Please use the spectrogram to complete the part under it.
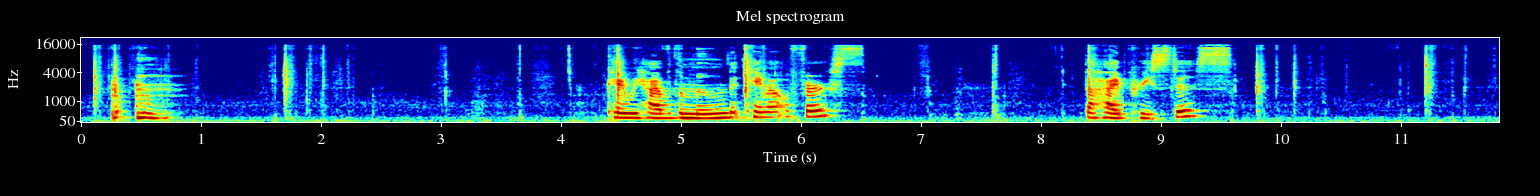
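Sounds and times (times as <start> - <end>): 
tarot card deck being shuffled in riffling bursts: 0.0 - 11.8
speech: 0.5 - 0.8, 4.4 - 6.5, 8.4 - 9.6.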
